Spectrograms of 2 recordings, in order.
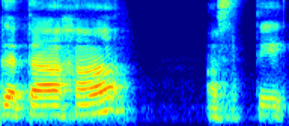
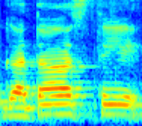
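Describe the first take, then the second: First: The words are split apart and said separately. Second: The words are fused into one joined form. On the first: "பிரித்து படிக்கிறது" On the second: "ஃபஸ்ட்டு லைன் வந்து கதாஸ்தே"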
